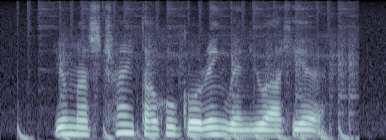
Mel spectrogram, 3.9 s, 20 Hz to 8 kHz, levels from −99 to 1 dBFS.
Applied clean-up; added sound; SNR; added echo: none; Drum kit; 15 dB; none.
